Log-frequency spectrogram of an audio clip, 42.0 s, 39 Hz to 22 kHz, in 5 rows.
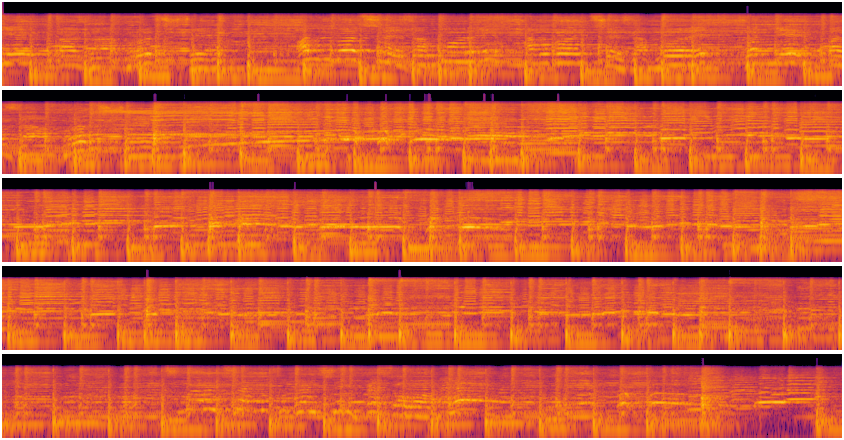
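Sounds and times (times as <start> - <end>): brass instruments: 0.0 - 42.0
drum kit oom-pah beat: 0.0 - 42.0
clarinet melody: 8.8 - 35.7, 37.7 - 42.0.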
